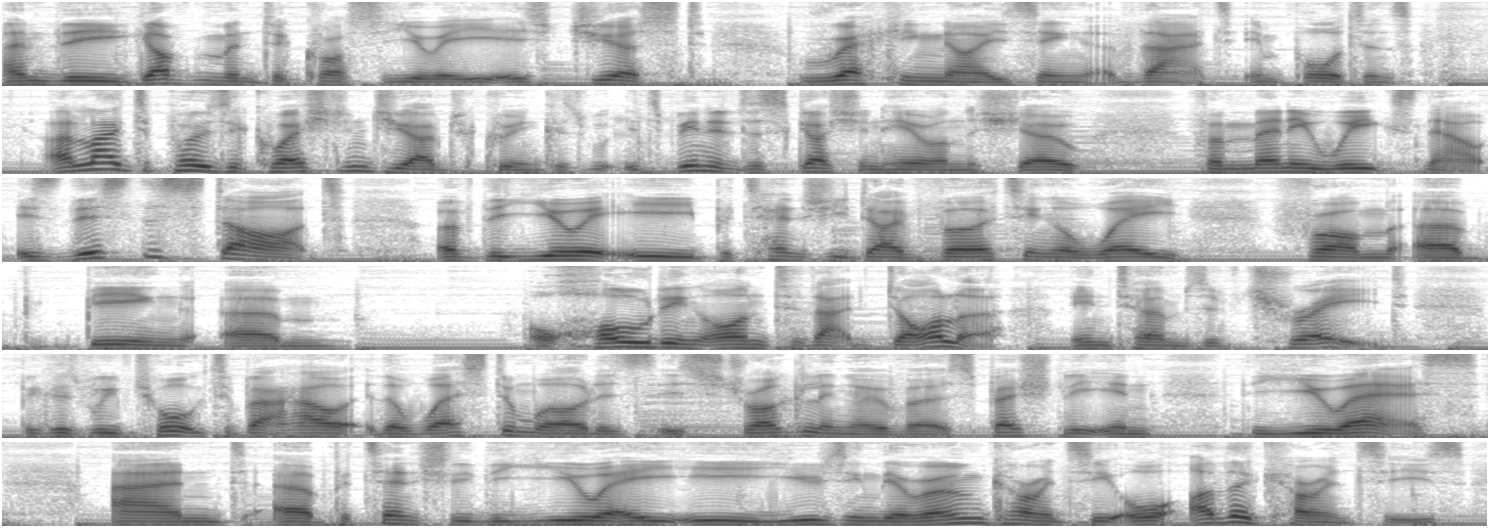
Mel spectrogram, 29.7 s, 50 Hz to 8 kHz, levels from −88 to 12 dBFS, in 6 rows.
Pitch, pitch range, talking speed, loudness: 115 Hz, 105-125 Hz, 170 wpm, -22 LUFS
